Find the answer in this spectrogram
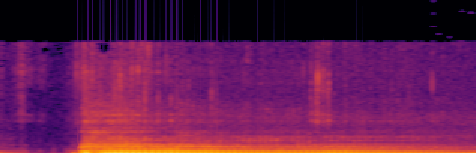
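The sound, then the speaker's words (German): A long, drawn-out vocal yawn, a low groaning sound with a slight pulsing rasp, that starts suddenly after a moment of quiet and slowly fades over about three seconds. “Ja, ich muss, ich muss gähnen, weil mich das so sehr langweilt.”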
